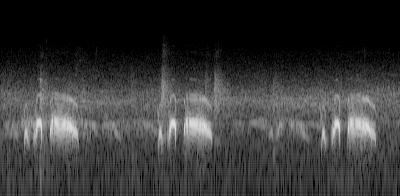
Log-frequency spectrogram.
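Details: Decoy spotted dove cooing to entice wild birds: three loud phrases about three seconds apart, each with two quick rising notes and then a long, full coo, over soft background cooing.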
